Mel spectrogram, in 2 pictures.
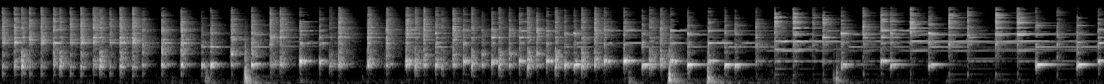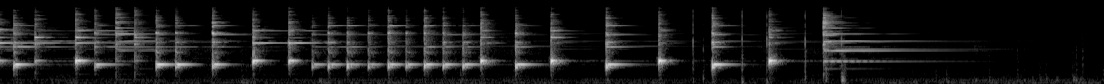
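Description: Brazilian agogo bell struck with a stick in a fast, dense rhythm that thins after about eight seconds into spaced, ringing strikes coming further and further apart. The last strike rings on and fades away.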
